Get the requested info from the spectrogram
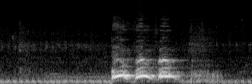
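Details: Saint Bernard barking: three loud, harmonic, slightly drawn-out barks in quick succession over less than a second. A low rumbling hum comes before them.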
